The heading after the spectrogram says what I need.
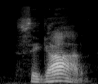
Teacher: so you see that the stress goes on the second syllable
